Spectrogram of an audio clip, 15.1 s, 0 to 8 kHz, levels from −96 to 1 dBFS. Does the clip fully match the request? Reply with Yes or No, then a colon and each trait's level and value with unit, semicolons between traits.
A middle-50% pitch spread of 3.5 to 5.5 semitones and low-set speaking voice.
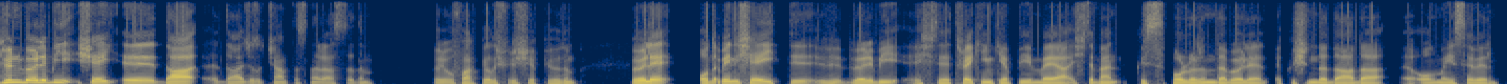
Yes: average, 4.1 semitones; low, 115 Hz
